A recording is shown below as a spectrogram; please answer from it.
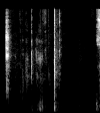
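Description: Handling noise from over-ear headphones being picked up and put on: a few faint rustles and small knocks, with one sharp click about a second in.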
